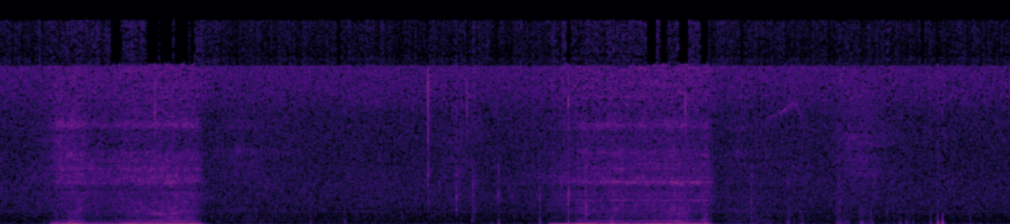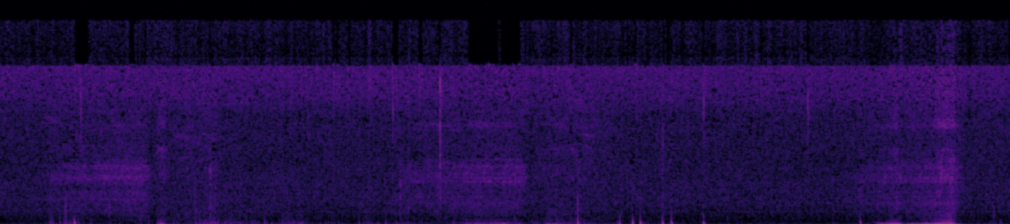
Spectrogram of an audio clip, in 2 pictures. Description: My puppy snorring when she sleep.Funny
